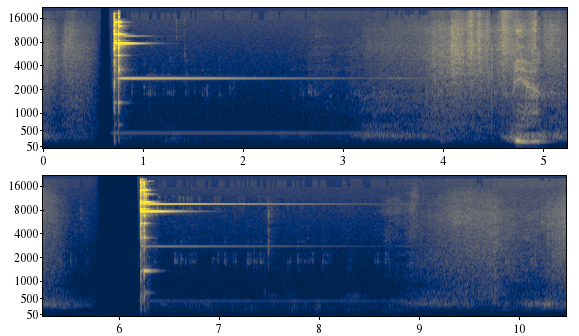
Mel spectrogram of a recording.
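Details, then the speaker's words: Simulated ASMR roleplay hearing check: two sharp tuning-fork strikes, each with a clear high ringing tone slowly fading, soft whispering between, testing high tones and asking which ear hears them; tuning fork hearing test. "Bây giờ hãy kiểm tra phản ứng của bạn với âm thanh cao và thấp, được chứ? Trước tiên, tôi sẽ sử dụng âm thoa của mình để kiểm tra các âm cao."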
